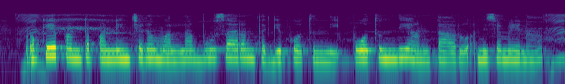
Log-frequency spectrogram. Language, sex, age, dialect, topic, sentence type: Telugu, female, 18-24, Southern, agriculture, question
